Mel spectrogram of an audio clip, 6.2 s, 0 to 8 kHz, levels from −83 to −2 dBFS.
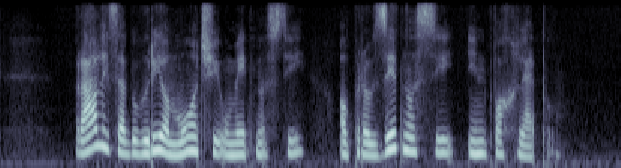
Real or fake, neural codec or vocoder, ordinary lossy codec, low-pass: fake; codec, 16 kHz in and 24 kHz out, 0.8 kbps, FocalCodec, streaming, 65536 codes; none; 7.2 kHz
